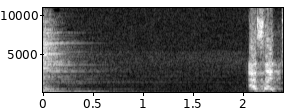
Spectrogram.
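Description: A punk band stops on a final hit, and the last chord and cymbals ring out, fading to near quiet within about a second and a half.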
